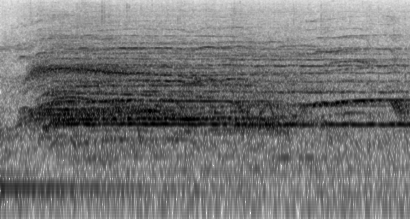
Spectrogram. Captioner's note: audience cheering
